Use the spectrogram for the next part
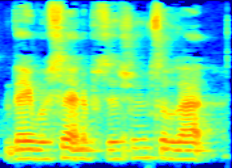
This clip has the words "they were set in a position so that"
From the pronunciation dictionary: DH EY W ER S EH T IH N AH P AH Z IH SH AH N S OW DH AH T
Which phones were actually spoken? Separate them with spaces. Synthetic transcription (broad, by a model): DH EY W ER S EH T IH N AH P AH Z IH SH AH N S OW DH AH T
